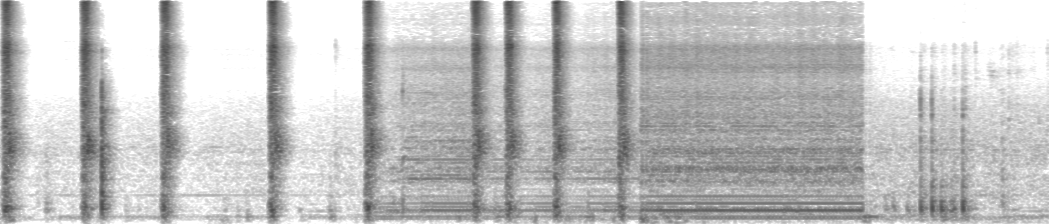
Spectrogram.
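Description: A brad nailer fires nine times into stacked plywood pieces, about one shot a second, the last few coming quicker. A steady motor hum builds up partway through and cuts off suddenly near the end, followed by light clatter of the wooden parts being handled.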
